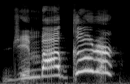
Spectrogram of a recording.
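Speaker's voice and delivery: put-on loud Southern accent. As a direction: holler it country style. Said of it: "Southern Talk".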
